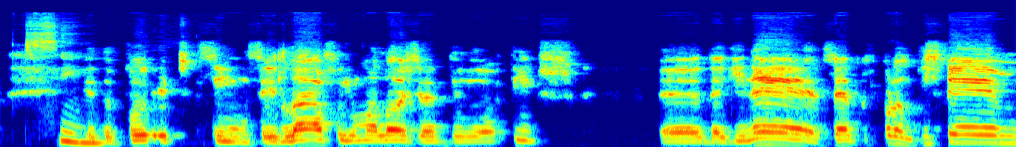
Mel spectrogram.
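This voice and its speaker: Delivered at a very slow pace, the speech carries lively intonation. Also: man, fairly high pitch for a man. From Guinea-Bissau, moved to Coimbra at 12. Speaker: DJ and music producer. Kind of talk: casual interview. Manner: halting, many repetitions.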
